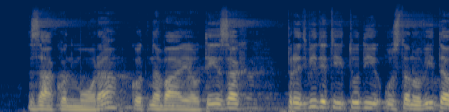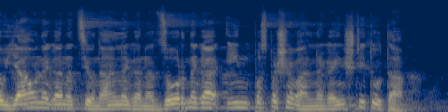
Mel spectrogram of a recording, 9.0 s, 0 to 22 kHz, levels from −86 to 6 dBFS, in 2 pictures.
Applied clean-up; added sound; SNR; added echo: none; none; none; reverberation time 1.4 s.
